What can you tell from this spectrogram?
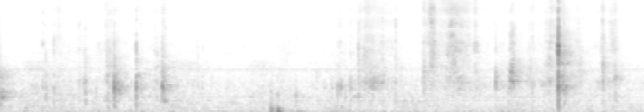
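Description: Cardboard product packaging being handled as a box sleeve is slid off: scattered light taps and clicks with a brief rustle, and one sharper click about five and a half seconds in.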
